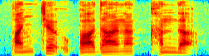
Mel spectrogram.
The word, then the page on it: pancaupadanakkhandha: Pali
